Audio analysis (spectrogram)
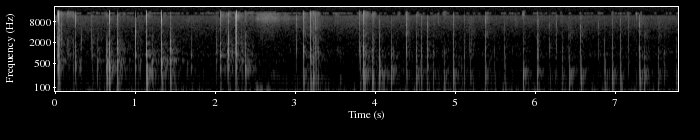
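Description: Long fingernails tap and scratch the back of a small red croc-embossed faux leather clutch wallet with a flap and metal snap, standing upright on a table. The result is a quiet, steady run of short, dry taps and soft scratches with a dull low thud and almost no ring.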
